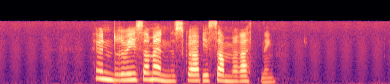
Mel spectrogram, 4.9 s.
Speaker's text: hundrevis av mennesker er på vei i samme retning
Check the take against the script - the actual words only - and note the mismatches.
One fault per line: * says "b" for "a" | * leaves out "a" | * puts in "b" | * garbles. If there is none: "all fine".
* leaves out "på vei"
